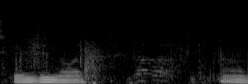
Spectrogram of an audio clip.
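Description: A man's voice in one short utterance near the start, then only faint background sound.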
